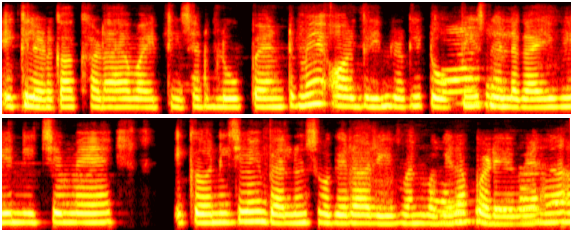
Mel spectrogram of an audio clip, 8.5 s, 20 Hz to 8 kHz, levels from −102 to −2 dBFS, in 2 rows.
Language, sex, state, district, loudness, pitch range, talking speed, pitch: Hindi, female, Bihar, Jamui, -17 LUFS, 220-240 Hz, 210 wpm, 230 Hz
